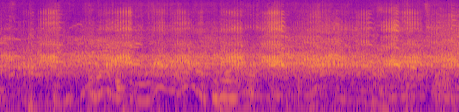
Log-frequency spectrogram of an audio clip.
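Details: Migrating sandhill cranes at dusk along the Platte River near Alda, Nebraska, a vast flock: a massed wall of rattling, bugling calls swelling and easing in loudness, with a low murmur of human voices beneath.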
